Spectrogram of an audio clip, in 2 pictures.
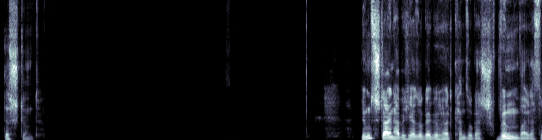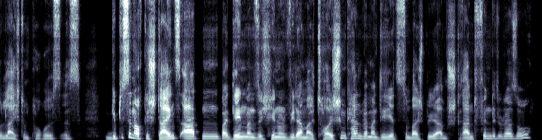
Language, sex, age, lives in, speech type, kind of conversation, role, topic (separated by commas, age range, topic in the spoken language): German, male, 35-39, Germany, read, expert-assistant, asker, Sind Meteoriteneinschläge oder Vulkanausbrüche entscheidender für die Gestaltung der Erdoberfläche gewesen?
